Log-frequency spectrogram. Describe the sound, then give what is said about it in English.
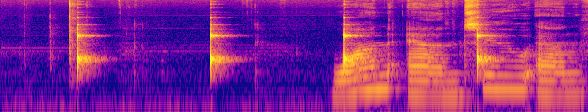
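A metronome ticks during an eighth-note counting exercise, with four sharp, dry clicks about a second apart. A voice starts speaking in rhythm alongside the third click and continues between the later ticks. “So that would sound like this with the metronome.”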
